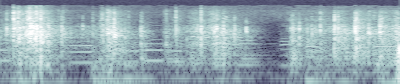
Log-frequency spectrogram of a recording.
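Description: Faint background music with the rustle and light knocks of a foil snack bag being torn open and handled.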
